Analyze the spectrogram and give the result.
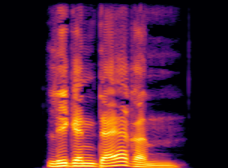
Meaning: strong dative masculine/neuter singular of legendär
- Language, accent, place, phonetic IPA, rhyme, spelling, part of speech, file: German, Germany, Berlin, [leɡɛnˈdɛːʁəm], -ɛːʁəm, legendärem, adjective, De-legendärem.ogg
